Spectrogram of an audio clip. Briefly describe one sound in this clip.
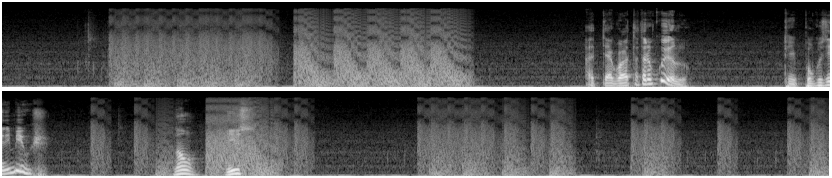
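Electronic game sound effects bleep and buzz with falling tones.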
